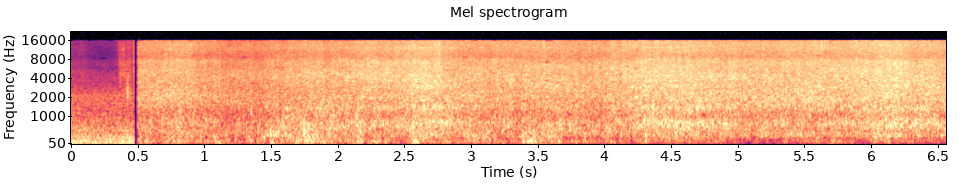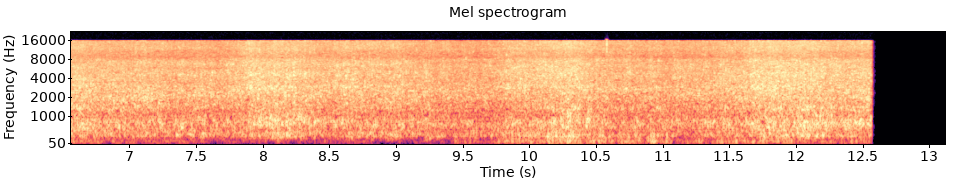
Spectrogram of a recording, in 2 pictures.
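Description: Choppy lake waves washing against the shore and a wooden dock, swelling and easing about every two seconds, with wind buffeting the microphone.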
